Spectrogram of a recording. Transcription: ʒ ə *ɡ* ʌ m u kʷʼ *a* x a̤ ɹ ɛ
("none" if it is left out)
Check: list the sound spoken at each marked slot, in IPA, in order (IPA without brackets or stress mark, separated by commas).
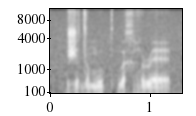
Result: d, a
